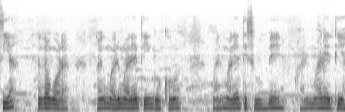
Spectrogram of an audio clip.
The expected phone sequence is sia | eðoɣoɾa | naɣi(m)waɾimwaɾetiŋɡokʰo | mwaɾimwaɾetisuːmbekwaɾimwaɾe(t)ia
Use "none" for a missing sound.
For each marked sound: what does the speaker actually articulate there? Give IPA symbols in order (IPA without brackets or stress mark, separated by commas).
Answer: m, t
